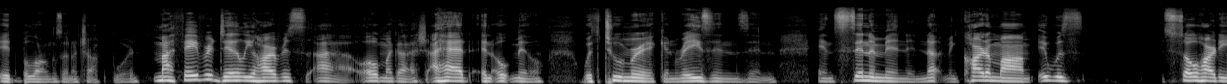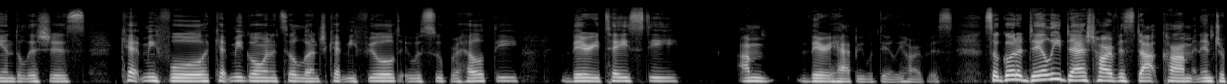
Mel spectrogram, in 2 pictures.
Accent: American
